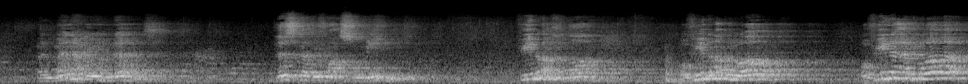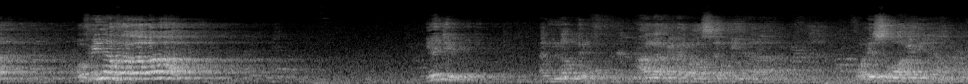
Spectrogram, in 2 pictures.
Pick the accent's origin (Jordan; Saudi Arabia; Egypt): Egypt; اللهم اجعل بلادنا مصر آمنة مطمئنة، وسائر بلاد المسلمين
